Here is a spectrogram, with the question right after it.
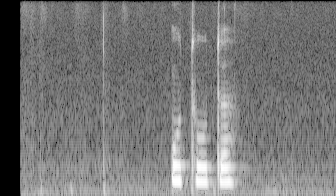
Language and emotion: Russian, neutral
